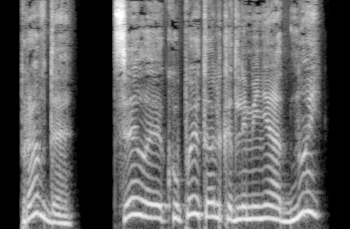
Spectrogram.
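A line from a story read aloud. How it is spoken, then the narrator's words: Joyful mumbling. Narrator (Russian): радостно бормоча что-то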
